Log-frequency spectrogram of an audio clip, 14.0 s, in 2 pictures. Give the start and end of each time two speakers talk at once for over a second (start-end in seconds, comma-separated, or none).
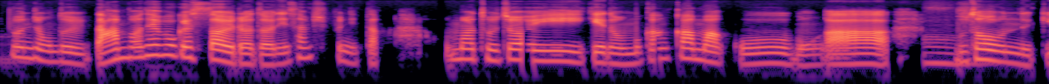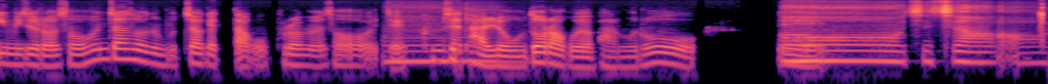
9.6-10.8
